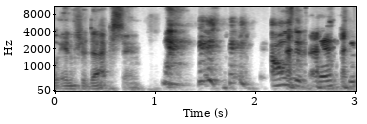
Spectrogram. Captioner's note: laughs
